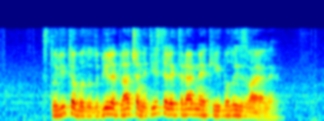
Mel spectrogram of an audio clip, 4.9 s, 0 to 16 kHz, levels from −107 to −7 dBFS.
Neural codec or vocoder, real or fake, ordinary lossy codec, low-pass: none; real; none; 7.2 kHz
